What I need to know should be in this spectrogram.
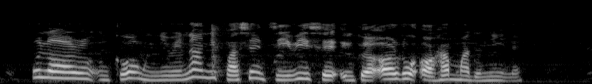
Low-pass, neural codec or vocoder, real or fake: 7.2 kHz; none; real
